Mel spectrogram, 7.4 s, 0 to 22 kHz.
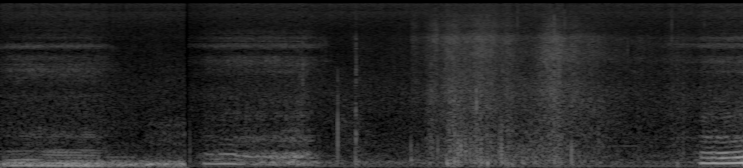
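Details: Adult man (a father) snoring while asleep at night, recorded in 2019: low, rumbling snores on the in-breath, with quieter breathing and rustling between them. Snoring.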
